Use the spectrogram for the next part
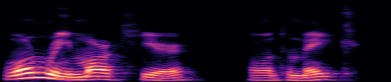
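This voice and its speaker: A man lecturing on a mathematical proof step by step, with a stuffy nose from a cold and a halting, deliberate delivery. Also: mid-range voice, big pitch swings, mellow, husky.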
